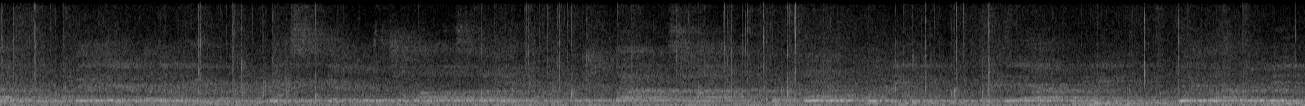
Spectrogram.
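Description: Swimmers splash through water.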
